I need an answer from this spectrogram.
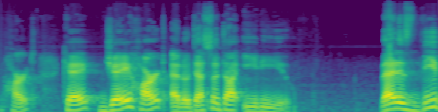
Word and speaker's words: Hardt: JHARDT, D is silent, silly Germans, right? It's the German name, Hart.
